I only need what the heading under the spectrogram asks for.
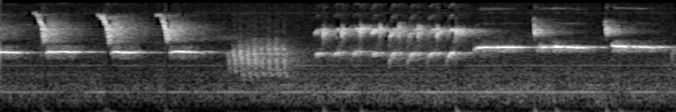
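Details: Pet red factor canary singing indoors: quick downward-sweeping whistled notes repeated about twice a second, a brief harsh buzzy burst, then a run of fast trilled notes and higher whistled phrases, with a steady low electrical hum underneath.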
